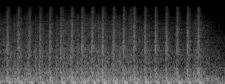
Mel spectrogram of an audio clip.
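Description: A player as Frost fires through walls in Rainbow Six Siege: a loud, steady burst of rapid automatic gunfire with evenly spaced shots throughout, heard alone.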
